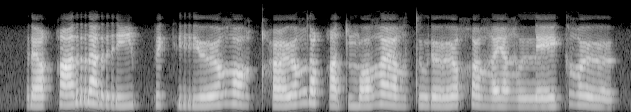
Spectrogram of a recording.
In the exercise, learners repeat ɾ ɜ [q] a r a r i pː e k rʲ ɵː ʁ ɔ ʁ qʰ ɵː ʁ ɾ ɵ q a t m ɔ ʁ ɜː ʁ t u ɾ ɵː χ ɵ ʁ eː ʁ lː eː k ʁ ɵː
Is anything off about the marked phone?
no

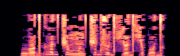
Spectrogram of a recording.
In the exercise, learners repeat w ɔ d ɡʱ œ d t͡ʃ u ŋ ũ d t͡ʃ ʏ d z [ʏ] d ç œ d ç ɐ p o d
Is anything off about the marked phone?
yes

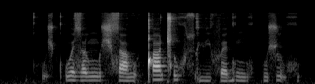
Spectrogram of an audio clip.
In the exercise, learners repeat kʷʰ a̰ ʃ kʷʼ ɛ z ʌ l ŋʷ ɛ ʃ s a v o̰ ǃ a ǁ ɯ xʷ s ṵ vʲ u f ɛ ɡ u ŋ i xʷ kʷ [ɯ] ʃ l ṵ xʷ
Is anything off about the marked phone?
no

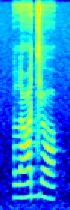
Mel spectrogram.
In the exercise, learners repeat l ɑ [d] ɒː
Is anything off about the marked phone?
yes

